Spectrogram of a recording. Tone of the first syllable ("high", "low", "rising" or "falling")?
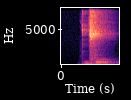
low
